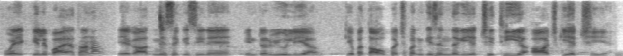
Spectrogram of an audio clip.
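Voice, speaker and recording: A religious scholar telling humorous stories in an animated way, acting out the voices in his jokes. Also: on the high side, normal speed. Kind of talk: humorous storytelling talk. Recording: talk recorded with audience noise.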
